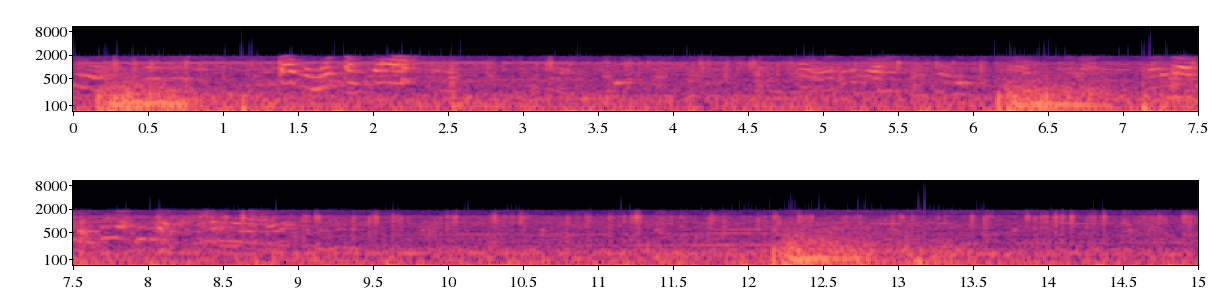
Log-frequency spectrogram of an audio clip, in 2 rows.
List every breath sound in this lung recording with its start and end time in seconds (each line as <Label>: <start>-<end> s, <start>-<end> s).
Inhalation: 0.00-0.80 s, 6.09-7.01 s, 12.14-13.17 s
Wheeze: 0.13-0.80 s, 6.09-7.01 s, 12.23-12.92 s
